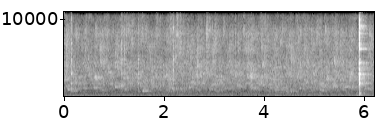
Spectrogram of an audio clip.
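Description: A metal spoon scraping and tapping in a bowl of food, giving soft, irregular small clicks, then one sharp, ringing clink near the end as the spoon strikes the bowl.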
